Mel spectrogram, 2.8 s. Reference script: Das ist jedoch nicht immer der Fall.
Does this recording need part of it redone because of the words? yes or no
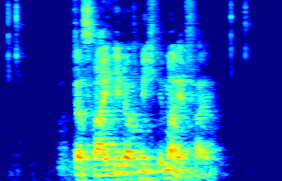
yes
